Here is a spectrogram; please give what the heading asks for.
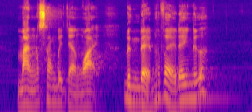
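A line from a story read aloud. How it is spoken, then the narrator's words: Loud shout. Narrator (Vietnamese): Bà gọi vợ anh Bình quát lớn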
